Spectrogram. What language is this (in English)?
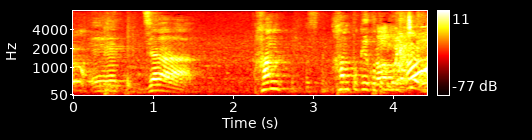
Japanese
